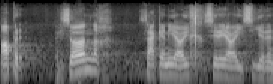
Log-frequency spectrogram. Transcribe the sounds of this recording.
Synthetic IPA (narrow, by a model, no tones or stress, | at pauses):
ɑb̥əɾ | pʰɛɾsøːnləχ | saːɡ̥ənɪːœʏχseɾeɑlisiːəɾə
